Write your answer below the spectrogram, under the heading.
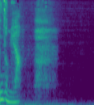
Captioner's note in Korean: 한숨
